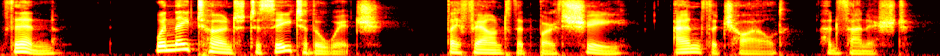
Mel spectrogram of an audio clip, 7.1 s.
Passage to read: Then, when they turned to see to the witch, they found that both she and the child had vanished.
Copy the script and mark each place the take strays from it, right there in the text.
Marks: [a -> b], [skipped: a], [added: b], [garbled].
Then, when they turned to see to the witch, they found that both she and the child had vanished.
